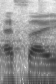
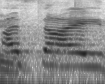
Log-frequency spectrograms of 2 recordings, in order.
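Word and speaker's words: açaí: So to help me out with that, I'm joined by the founder, Ayman, of Projecto Acai. Acai, that's what it's called. Thank you. I could have sworn I would have pronounced it as acai.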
